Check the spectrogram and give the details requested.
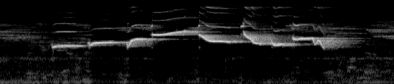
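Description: An Oriental magpie-robin sings a loud, sweet run of clear whistles, stepping upward in pitch, then tumbling down through slurred notes over about three seconds.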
